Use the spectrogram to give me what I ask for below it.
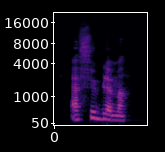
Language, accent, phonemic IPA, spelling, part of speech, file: French, Canada, /a.fy.blə.mɑ̃/, affublement, noun, LL-Q150 (fra)-affublement.wav
- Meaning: attire; apparel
